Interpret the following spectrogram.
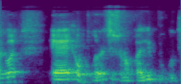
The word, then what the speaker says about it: call: dicevamo, anche qui vedete abbiamo la possibilità, no, di selezionare quelli long, si chiamano call, cal, è scritto cal, no? Ma si pronuncia call, oppure ci sono quelli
